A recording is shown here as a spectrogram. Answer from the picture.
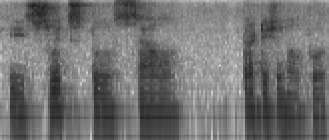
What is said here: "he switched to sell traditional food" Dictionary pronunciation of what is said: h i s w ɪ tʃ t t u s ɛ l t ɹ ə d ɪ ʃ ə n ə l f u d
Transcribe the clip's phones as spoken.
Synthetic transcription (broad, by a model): h i s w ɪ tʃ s t u s ɛ l t ɹ ə d ɪ ʃ ə n ə l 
